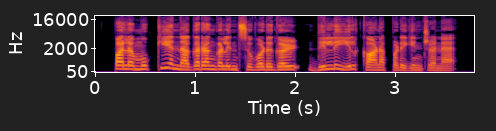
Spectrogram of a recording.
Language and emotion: Tamil, neutral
